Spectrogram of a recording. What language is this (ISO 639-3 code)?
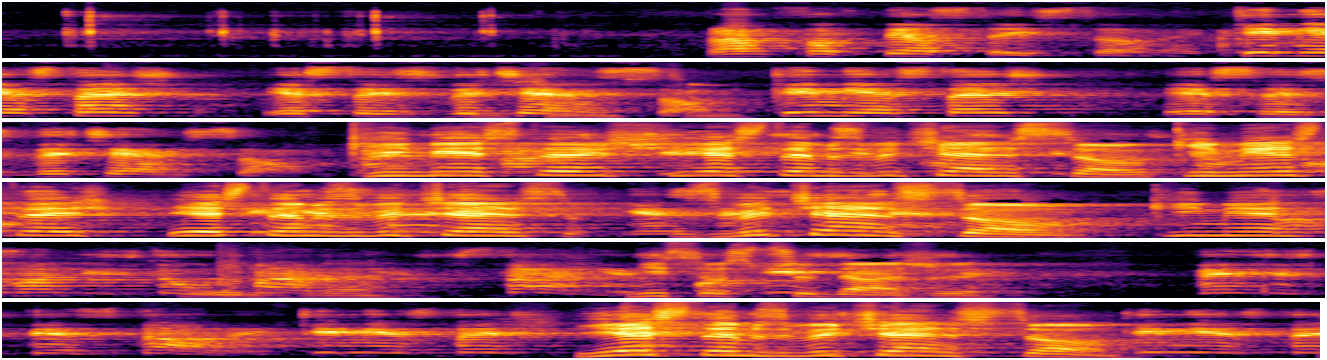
pol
